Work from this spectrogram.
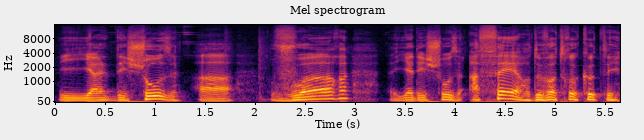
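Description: A man hosting a radio interview, asking questions in a measured, courteous way. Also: lowish voice, animated, a little mellow. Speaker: radio host.

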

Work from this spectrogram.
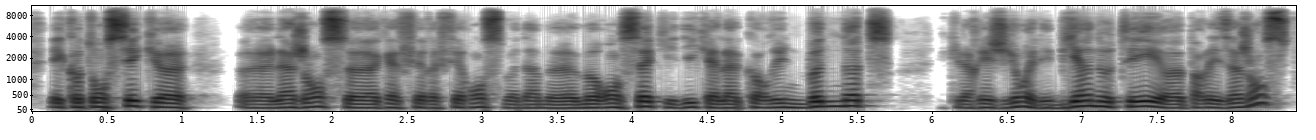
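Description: Argumentative man with a mellow voice. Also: mid-range voice. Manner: argumentative, rhetorical questions. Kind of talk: political debate argument.

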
